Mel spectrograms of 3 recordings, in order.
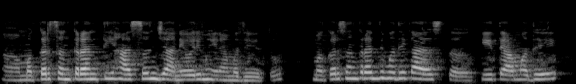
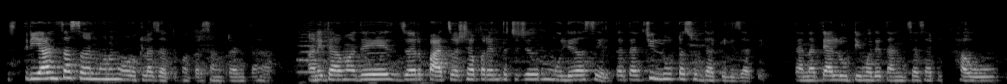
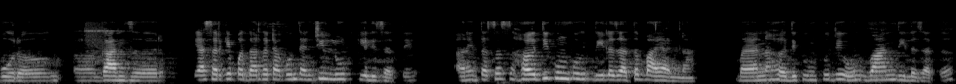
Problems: constant background noise, continuous background conversations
